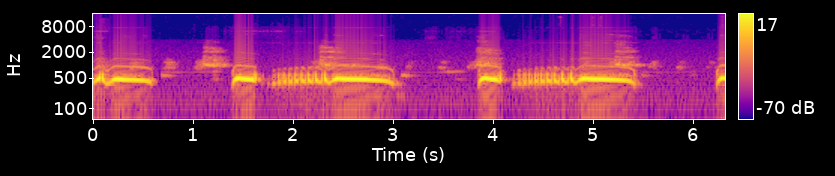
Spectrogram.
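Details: Collared dove of local white form cooing in the loud 'gacor dor' style, phrases of short note, rippling trill and long sustained coo repeated about every two and a half seconds.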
